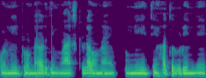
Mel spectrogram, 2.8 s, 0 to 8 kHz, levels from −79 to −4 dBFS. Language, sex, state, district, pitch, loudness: Marathi, male, Maharashtra, Nagpur, 100 Hz, -25 LUFS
